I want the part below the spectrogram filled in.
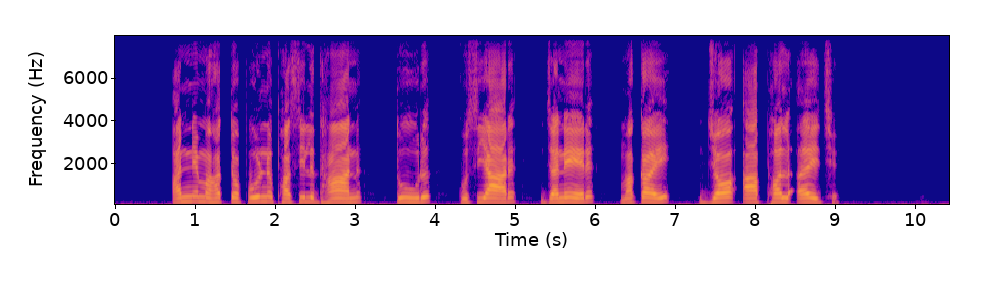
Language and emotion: Maithili, neutral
